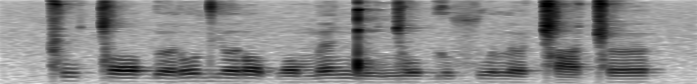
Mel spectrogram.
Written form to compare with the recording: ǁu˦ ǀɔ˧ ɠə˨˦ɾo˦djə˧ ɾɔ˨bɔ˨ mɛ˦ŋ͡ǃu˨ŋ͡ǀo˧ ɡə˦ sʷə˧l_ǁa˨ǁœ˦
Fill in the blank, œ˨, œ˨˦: œ˨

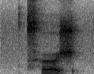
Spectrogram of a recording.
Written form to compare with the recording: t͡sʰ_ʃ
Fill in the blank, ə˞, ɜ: ɜ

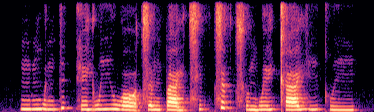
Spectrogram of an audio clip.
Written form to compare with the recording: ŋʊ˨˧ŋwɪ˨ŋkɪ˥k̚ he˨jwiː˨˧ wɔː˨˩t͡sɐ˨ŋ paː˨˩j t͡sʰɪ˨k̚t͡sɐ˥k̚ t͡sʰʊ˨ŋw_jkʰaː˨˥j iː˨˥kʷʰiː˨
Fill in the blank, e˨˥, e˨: e˨˥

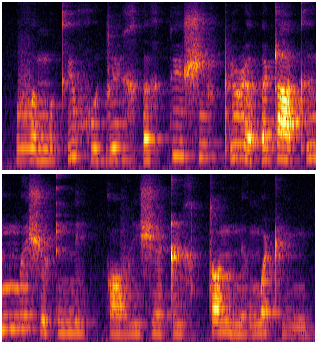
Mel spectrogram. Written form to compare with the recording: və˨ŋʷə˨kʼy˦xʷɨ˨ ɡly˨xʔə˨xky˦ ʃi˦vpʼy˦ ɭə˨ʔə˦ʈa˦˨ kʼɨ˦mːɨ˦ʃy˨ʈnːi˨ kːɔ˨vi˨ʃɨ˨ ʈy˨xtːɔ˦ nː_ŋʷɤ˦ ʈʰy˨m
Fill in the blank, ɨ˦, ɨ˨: ɨ˨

